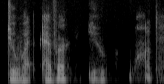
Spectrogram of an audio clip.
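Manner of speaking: breathy whisper of surrender; whispered prayer. Retold or imitated. To God on the stump, whispering surrender. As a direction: whisper it, giving up control.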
